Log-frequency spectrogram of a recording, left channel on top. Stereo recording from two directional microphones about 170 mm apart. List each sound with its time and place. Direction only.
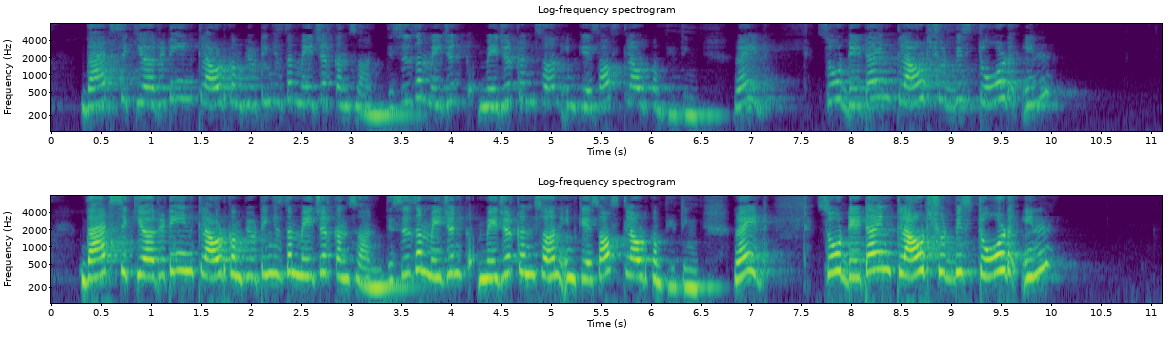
0.3 s a woman's voice: 25° right (ahead or behind)
7.7 s a woman's voice: 35° right (ahead or behind)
